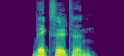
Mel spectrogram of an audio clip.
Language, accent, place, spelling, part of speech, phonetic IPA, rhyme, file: German, Germany, Berlin, wechselten, verb, [ˈvɛksl̩tn̩], -ɛksl̩tn̩, De-wechselten.ogg
- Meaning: inflection of wechseln: 1. first/third-person plural preterite 2. first/third-person plural subjunctive II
